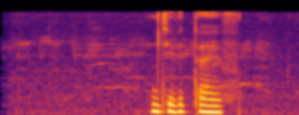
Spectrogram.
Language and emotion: Russian, neutral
